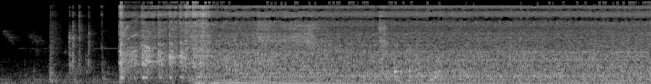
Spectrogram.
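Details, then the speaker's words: 2007 Honda Pilot 3.5L V6, first start after replacing the power steering pump with a remanufactured unit and refilling fluid: short crank, clean catch, steady even idle; the earlier ticking whine from a pulley is gone. "so it's already sounding better, because when we first started doing this, there was a ticking kind of whining sound coming from the engine, one of the pulleys, and that sound's not there anymore."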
